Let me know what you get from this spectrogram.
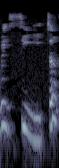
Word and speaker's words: receipt: Con questa I pronunciata lunga la trovate scritta con una E e una I. La pronunciamo receipt senza pronunciare la P. Si tratta dello scontrino. Quindi, come in aisle troviamo scritta questa S ma non viene pronunciata, in receipt troviamo una P che viene anch'essa omessa nella pronuncia.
